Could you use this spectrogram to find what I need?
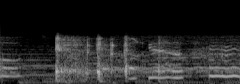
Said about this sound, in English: That falsetto make you cough, though, if you don't do it right. Everybody can't do it, man.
